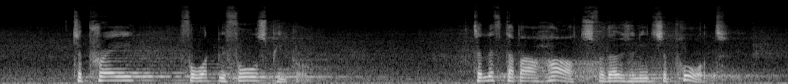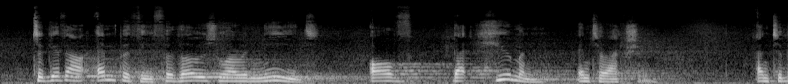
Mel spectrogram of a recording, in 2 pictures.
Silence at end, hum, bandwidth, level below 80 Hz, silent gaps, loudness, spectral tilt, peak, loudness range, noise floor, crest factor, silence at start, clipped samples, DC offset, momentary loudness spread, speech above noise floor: 0 s; none; 15 kHz; -40 dBFS; none; -18 LUFS; -7 dB/octave; 0 dBFS; 4 LU; -39 dBFS; 18 dB; 0 s; under 0.1%; under 0.1%; 19 LU; 23 dB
